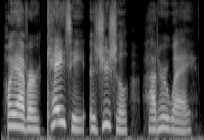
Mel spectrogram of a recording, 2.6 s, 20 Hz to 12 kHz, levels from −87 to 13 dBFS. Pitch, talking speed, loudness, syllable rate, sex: 235 Hz, 165 wpm, -20 LUFS, 5.3 syllables/s, female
